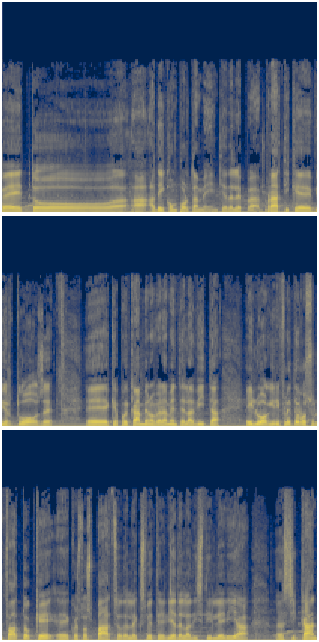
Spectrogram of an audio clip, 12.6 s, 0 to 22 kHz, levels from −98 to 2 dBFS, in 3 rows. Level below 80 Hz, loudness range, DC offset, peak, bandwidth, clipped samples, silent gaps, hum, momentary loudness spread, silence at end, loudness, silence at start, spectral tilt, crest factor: -38 dBFS; 3 LU; under 0.1%; 0 dBFS; 16 kHz; under 0.1%; none; none; 7 LU; 0 s; -19 LUFS; 0 s; -5.5 dB/octave; 18 dB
